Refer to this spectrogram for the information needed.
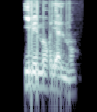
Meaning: immemorially
- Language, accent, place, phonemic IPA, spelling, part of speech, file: French, France, Lyon, /i.me.mɔ.ʁjal.mɑ̃/, immémorialement, adverb, LL-Q150 (fra)-immémorialement.wav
